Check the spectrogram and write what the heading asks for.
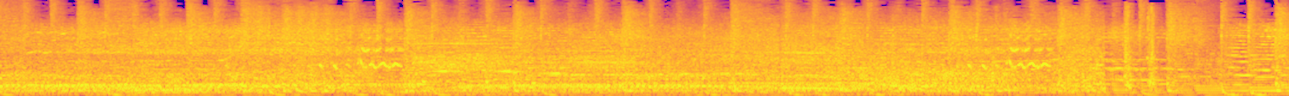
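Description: Dramatic cartoon background music mixed with a steady, engine-like noise effect. A short warbling electronic tone sounds twice, about three and a half and ten and a half seconds in.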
